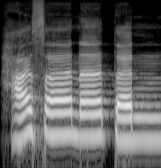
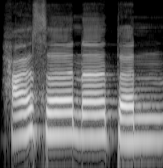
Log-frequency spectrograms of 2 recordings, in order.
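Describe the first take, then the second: No difference in how they are said.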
